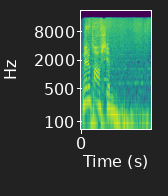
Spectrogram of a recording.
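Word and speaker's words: Mirupafshim: Miro Pavshim. Miro Pavshim. Miro Povshim.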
